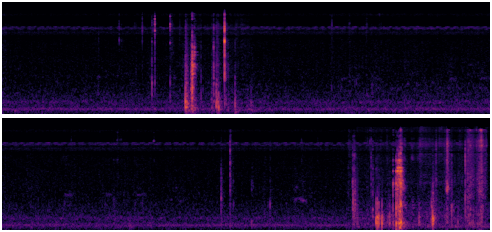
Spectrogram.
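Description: Small clicks and taps of tools and electronic parts being handled on a wooden workbench, in a short cluster about two to three seconds in and a denser rattle near the end, over a faint steady hum.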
